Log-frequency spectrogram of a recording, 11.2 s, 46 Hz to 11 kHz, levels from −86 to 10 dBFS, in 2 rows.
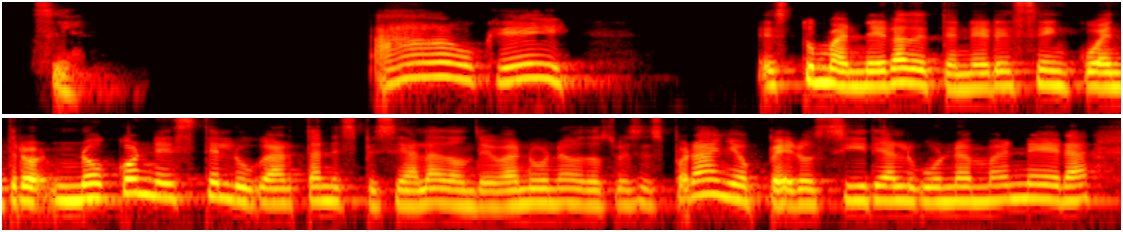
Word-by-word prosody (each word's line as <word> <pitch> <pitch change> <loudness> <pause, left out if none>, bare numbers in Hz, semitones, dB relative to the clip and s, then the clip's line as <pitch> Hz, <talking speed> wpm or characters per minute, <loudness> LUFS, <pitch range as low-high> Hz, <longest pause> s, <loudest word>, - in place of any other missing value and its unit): Sí. - - -10 1.4
Ah, 280 +5 -1
okey, 245 0 -2 0.9
es 195 0 -5
tu 235 - +3
manera 190 +1 +5
de 205 -2 +2
tener 175 -1 -1
ese 185 +2 -2
encuentro, 185 0 +3
no 220 +3 +2
con 280 -3 +4
este 235 +1 -1
lugar 180 -4 -1
tan 195 +1 -1
especial 170 -3 -4
a 180 - 0
donde 160 -2 -2
van 165 +2 -1
1, 175 0 -2
o, - - -4
2 165 0 -5
veces 170 0 -8
por 250 - -2
año, 220 -7 0
pero 170 +1 +2
sí, 195 +4 -5
de 205 - -1
alguna 190 0 -1
manera 205 +1 -1
195 Hz, 160 wpm, -21 LUFS, 175-220 Hz, 1.4 s, manera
